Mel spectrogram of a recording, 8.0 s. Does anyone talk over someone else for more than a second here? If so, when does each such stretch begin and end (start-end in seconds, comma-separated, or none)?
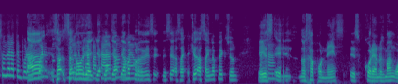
0.5-3.0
